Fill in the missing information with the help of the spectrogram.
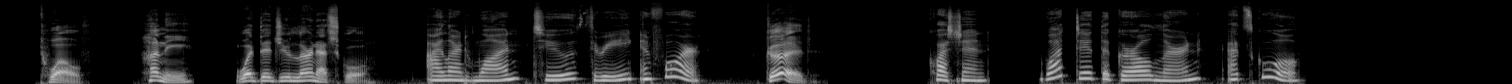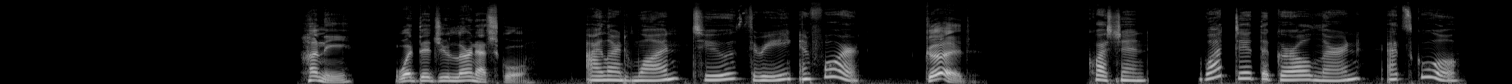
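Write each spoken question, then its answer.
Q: Question. What did the girl learn at school?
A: Numbers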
